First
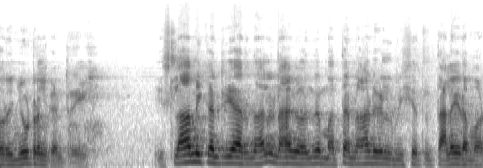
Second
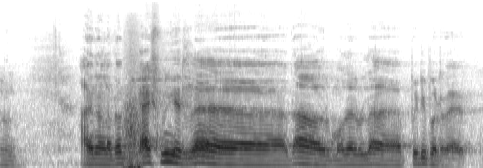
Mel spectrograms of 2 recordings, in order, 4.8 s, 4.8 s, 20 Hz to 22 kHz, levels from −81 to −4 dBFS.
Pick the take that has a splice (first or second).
second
